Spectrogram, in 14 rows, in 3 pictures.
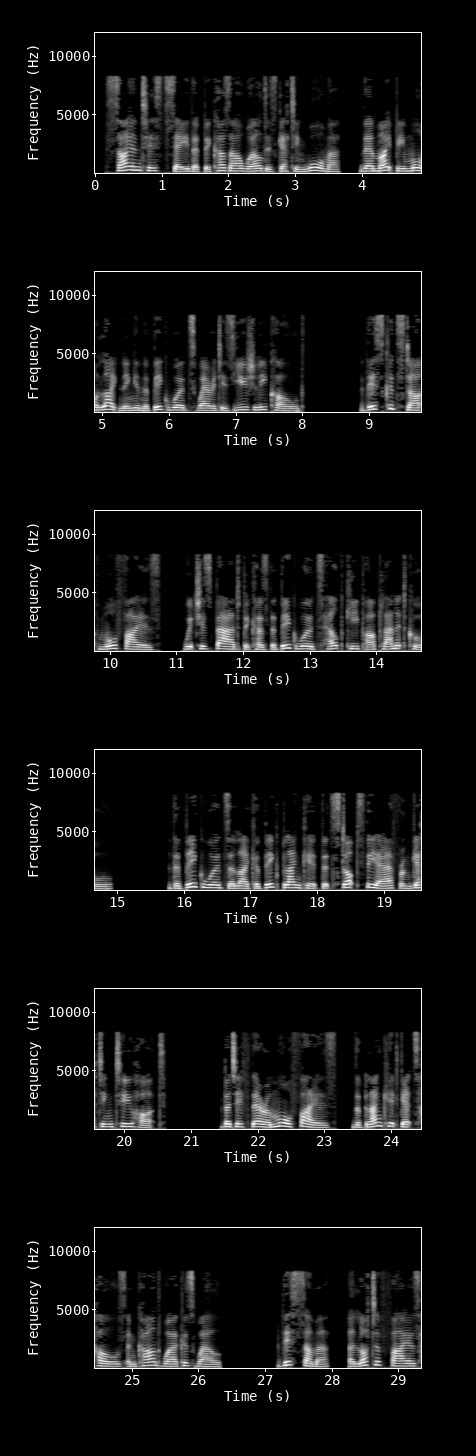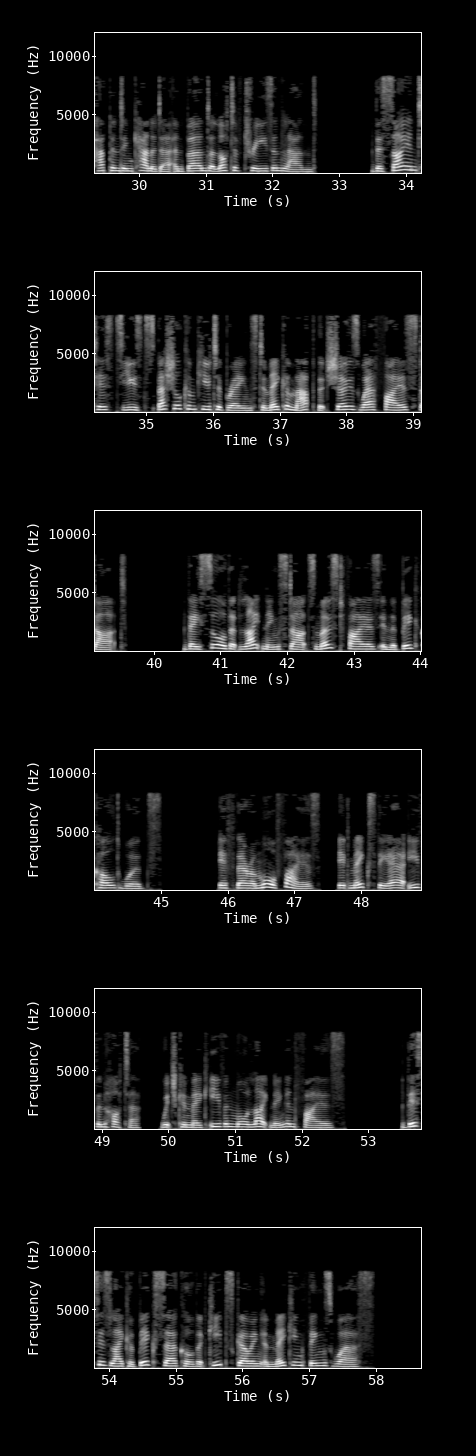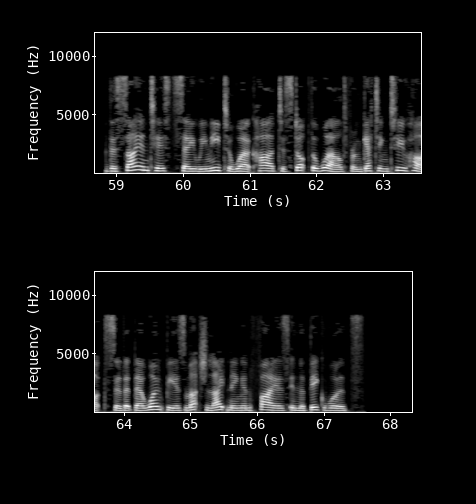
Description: Slow
English-Newsroom-Beginner-SLOW-Reading-More-Lightning-and-Fires-in-Cold-Woods.mp3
